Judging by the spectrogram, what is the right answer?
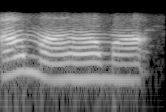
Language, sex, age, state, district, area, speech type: Sanskrit, female, 18-30, Tamil Nadu, Dharmapuri, rural, conversation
